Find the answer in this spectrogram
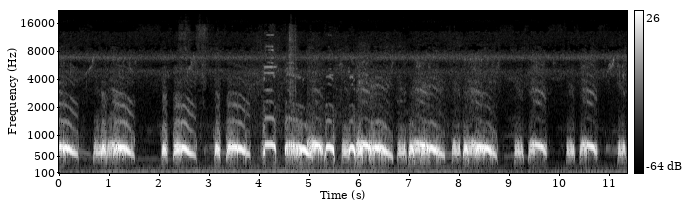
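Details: Lure recording of spotted dove coos in the thổ sấm đồng style, aimed at attracting both sexes: a long run of mellow, low coos, paired short and long notes with downward slurs, over a faint background hum.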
